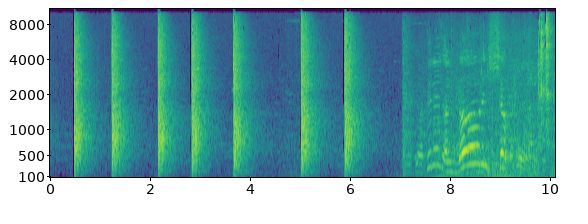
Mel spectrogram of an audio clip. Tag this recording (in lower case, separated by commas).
outside, rural or natural, speech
